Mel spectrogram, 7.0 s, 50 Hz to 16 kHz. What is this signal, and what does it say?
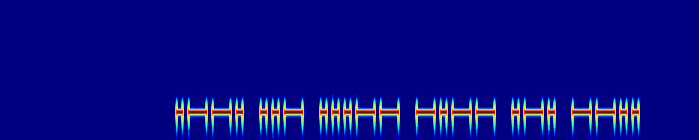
Morse code, heard as a keyed tone, about 20 wpm, 700 Hz. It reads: PU3YRZ
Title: DXCC-100 Call Signs - 6 Characters - Repeated 3x - 20wpm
